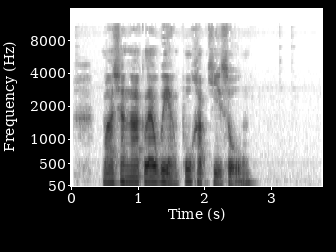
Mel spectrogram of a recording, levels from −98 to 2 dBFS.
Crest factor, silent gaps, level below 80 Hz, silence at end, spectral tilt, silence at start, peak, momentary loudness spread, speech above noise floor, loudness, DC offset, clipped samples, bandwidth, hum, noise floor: 18 dB; none; -48 dBFS; 1.05 s; -7 dB/octave; 0.5 s; -4 dBFS; 11 LU; 54 dB; -20 LUFS; under 0.1%; under 0.1%; 11.5 kHz; none; -74 dBFS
